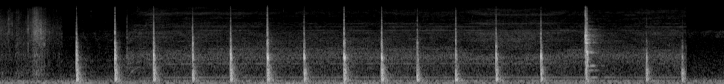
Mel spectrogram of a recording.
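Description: A hatchet chops into wood with quick, steady blows.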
